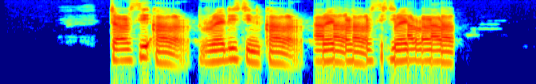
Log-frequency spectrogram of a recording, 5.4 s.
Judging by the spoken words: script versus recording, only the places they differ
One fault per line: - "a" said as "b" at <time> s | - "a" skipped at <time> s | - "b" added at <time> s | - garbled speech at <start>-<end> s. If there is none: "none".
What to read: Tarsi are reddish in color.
- "are" said as "color" at 1.5 s
- garbled speech at 3.1-4.5 s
